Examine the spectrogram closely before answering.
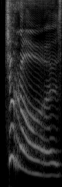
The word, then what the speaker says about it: churros: Now, when I say churro, I know that the double R is super tricky to pronounce. Give it a go. Chu, like you know the train. And then churros. If you say churros because you can't roll your R, it's fine.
